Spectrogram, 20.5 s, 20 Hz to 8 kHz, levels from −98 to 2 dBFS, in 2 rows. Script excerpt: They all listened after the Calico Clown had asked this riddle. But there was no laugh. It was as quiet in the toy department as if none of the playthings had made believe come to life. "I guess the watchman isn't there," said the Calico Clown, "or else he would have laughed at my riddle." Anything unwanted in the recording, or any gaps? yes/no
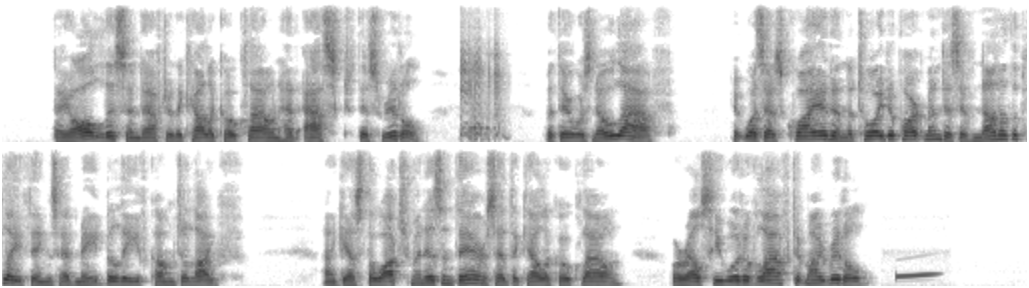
yes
